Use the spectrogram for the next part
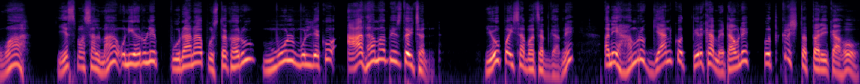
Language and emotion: Nepali, happy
